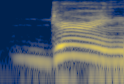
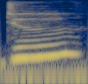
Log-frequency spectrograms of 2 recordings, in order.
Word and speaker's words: during: is okay the word during instead of do during it's dur during during all right right good okay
